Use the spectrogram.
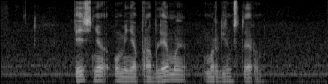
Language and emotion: Russian, neutral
